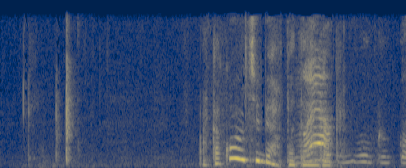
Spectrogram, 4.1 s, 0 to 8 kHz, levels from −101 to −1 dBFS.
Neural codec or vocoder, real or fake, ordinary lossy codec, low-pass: none; real; AAC, 32 kbps; 7.2 kHz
